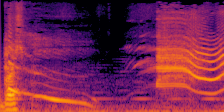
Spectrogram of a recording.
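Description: A cartoon Mickey Mouse–style character's voice screaming, high-pitched and wavering, starting about one and a half seconds in. Before it, a shorter cry slides down in pitch.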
